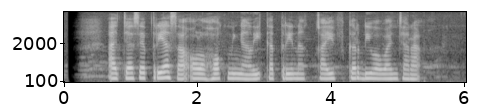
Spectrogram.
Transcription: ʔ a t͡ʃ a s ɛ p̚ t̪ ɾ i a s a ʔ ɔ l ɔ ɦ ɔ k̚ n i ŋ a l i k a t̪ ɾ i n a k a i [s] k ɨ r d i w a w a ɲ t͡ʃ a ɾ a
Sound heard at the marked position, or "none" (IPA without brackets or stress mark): f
